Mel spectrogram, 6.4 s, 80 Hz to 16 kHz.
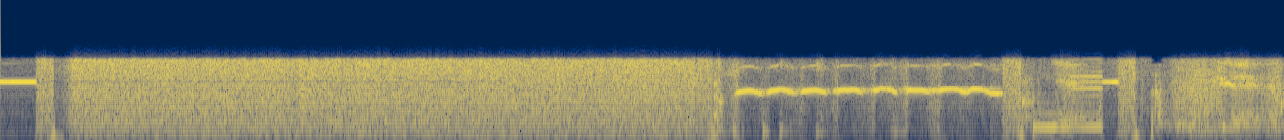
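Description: Someone whistles over a CB radio on the 27 MHz band. About three and a half seconds of steady static hiss give way to a warbling whistle lasting roughly a second, followed by choppy noise bursts through the narrow radio sound.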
